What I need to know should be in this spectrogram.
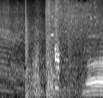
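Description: A car crashes into another car with a metallic bang.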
